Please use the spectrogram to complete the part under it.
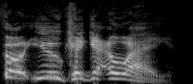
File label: Pirate Elite Male Alert Line; NPC; dialogue; Heist Thug Spotted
